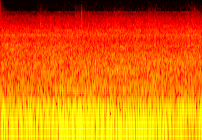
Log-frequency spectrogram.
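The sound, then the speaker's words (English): A steady, loud rumble of big diesel trucks and heavy construction equipment idling and running as the road is torn up, with deep engine drone dominating and no voices. “We're getting ready to tear up the road here. So there's big trucks and equipment.”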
